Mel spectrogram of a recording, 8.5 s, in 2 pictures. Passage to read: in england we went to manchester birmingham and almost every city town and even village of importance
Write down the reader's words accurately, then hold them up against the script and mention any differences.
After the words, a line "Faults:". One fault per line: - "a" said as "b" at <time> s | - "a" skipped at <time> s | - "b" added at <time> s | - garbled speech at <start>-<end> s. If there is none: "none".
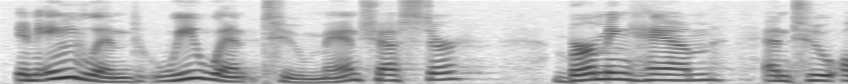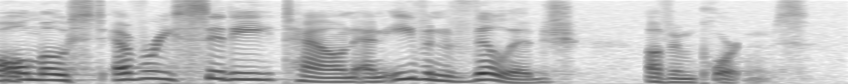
in england we went to manchester birmingham and to almost every city town and even village of importance
Faults:
- "to" added at 4.0 s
